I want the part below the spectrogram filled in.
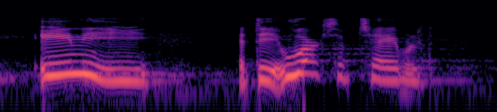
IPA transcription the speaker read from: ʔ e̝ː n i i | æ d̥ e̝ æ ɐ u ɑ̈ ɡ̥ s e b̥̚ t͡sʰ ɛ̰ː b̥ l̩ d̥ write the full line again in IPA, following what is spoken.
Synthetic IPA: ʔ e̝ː n i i | æ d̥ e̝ æ ɐ u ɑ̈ ɡ̥ s e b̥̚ t͡sʰ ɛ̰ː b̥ l̩ d̥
